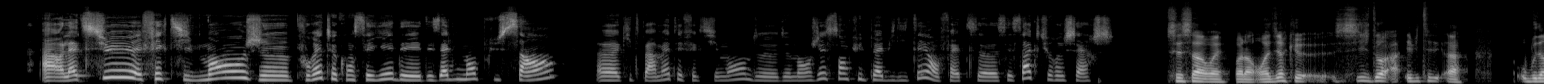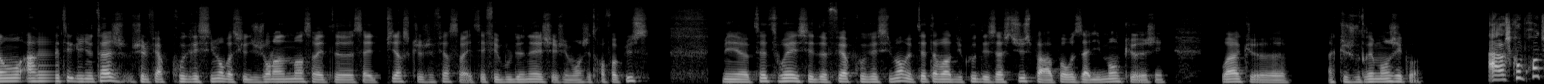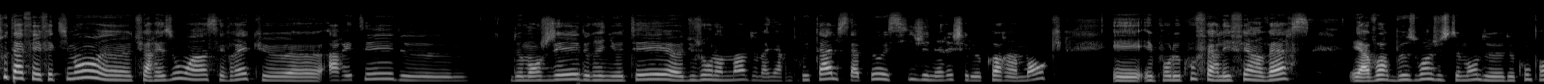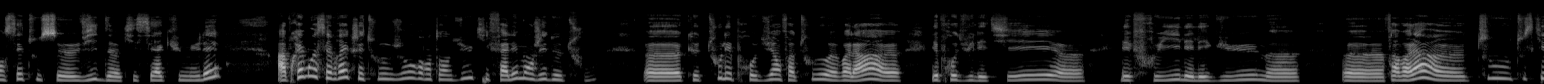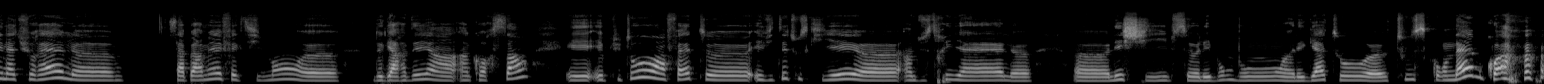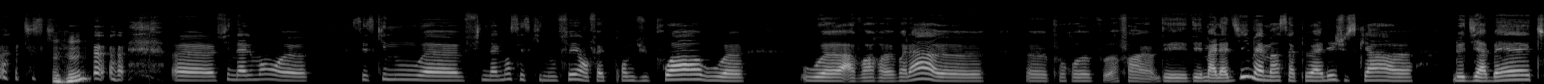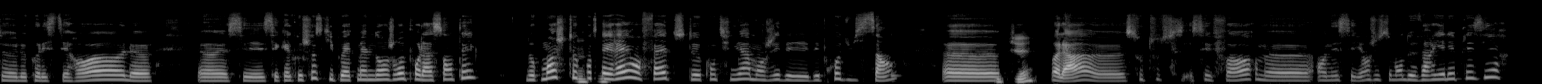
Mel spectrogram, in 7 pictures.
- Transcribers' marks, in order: other background noise; other noise; laugh; unintelligible speech
- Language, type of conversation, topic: French, advice, Comment puis-je arrêter de grignoter entre les repas sans craquer tout le temps ?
